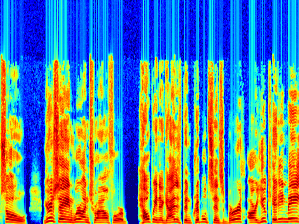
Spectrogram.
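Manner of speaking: acted, ironic, disbelieving, disrespectful sarcasm. Paraphrasing someone's reply while on trial, retelling a sarcastic retort. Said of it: "It's a very sarcastic and ironic and disrespectful thing to say".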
